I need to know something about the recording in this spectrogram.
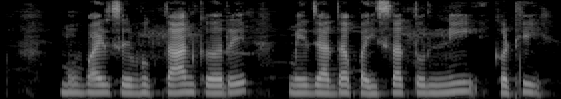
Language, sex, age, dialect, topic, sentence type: Chhattisgarhi, female, 18-24, Northern/Bhandar, banking, question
